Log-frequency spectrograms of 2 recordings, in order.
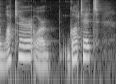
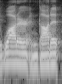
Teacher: Indian English speakers might say water or got it um and American speakers would say water and got it we would use flaps there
